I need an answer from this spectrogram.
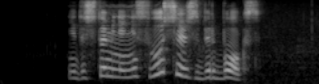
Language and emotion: Russian, angry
